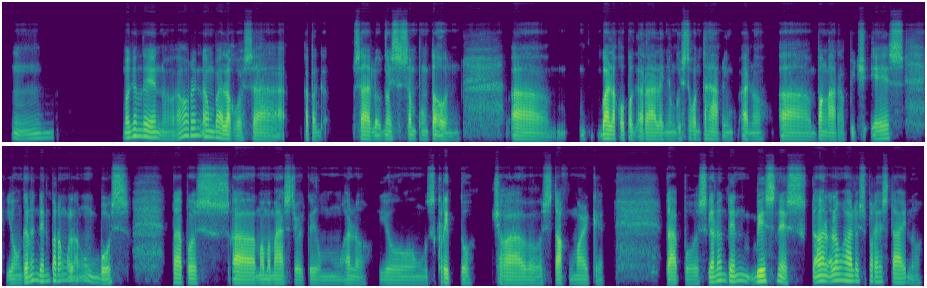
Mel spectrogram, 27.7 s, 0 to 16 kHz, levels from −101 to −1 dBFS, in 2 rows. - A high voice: No, very low, 95 Hz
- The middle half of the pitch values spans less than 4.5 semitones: No, average, 5.0 semitones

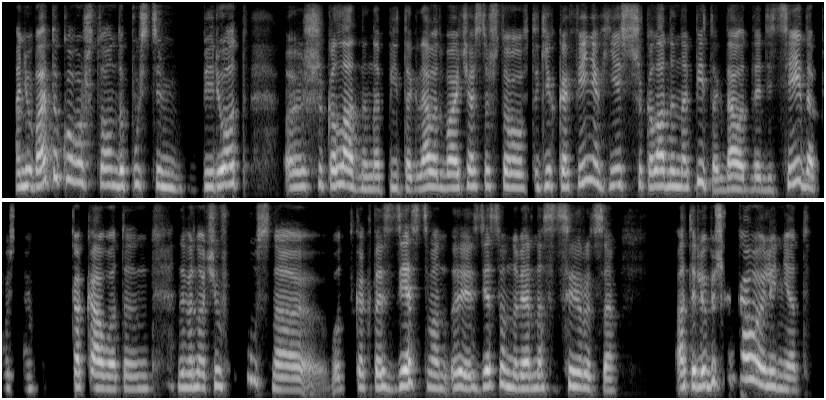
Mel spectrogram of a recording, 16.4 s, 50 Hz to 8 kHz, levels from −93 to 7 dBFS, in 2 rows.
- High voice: Yes, high, 220 Hz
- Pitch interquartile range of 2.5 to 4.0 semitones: Yes, average, 3.5 semitones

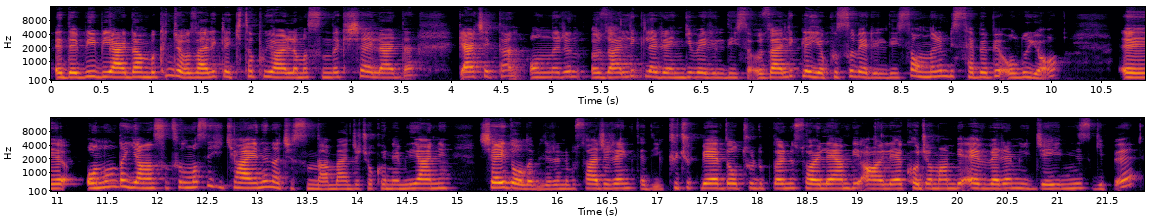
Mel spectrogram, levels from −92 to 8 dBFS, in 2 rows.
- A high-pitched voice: Yes, high, 225 Hz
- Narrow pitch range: Yes, narrow, 2.2 semitones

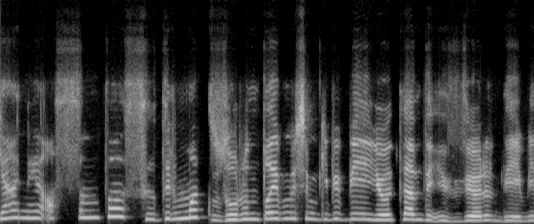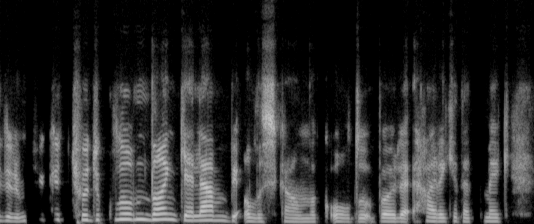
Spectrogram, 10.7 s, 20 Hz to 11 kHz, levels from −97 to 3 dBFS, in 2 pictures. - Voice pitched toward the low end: No, high, 245 Hz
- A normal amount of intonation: No, wide, 6.6 semitones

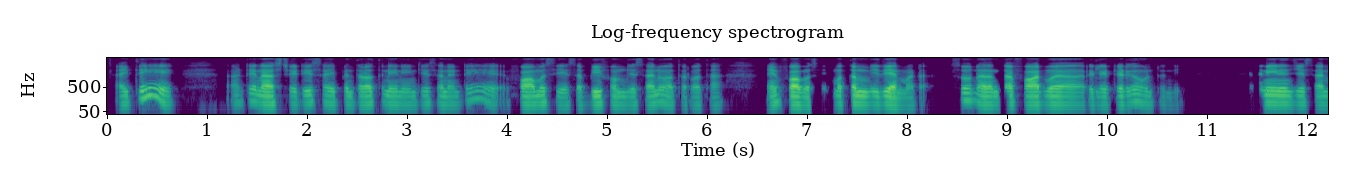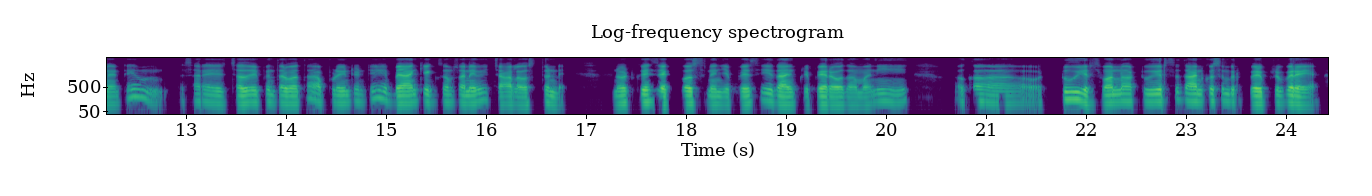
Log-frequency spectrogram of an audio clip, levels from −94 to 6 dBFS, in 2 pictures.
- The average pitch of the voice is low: Yes, low, 115 Hz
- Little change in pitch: Yes, narrow, 2.3 semitones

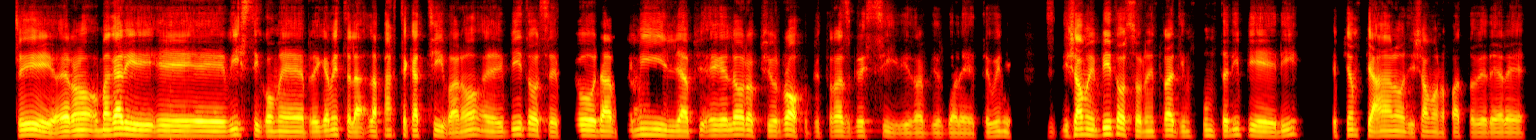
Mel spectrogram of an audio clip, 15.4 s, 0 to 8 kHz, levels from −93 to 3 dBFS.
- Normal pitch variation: Yes, average, 3.1 semitones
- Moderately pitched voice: No, low, 105 Hz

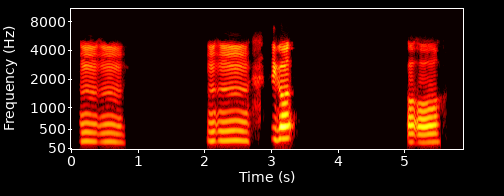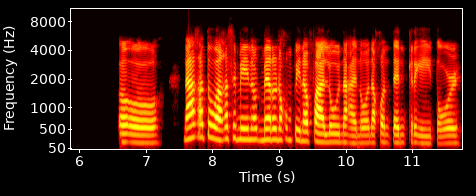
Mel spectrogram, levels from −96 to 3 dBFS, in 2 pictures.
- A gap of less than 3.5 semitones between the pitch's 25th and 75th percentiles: No, average, 5.2 semitones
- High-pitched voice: Yes, high, 200 Hz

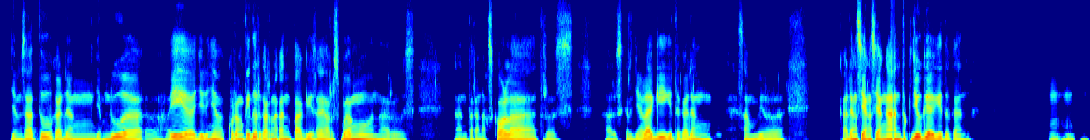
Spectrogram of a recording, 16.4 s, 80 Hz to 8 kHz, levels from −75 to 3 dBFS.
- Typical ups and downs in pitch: Yes, average, 3.5 semitones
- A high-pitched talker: No, low, 135 Hz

